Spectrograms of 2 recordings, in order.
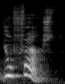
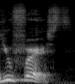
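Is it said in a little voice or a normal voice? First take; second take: little; normal. First: It is said in a small, little voice. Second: It is said in the speaker's normal voice.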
